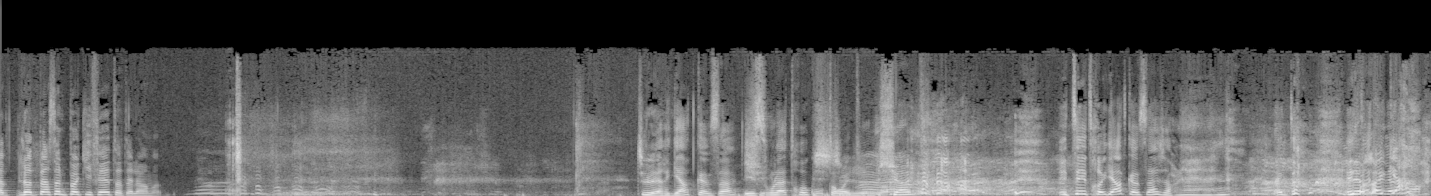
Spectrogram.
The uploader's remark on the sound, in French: Épisode enregistré en public à l'occasion de la soirée de lancement officiel du jeu Discultons.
